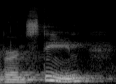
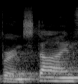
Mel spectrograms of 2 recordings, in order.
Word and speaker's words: Bernstein: So it would only be fair to his parents if we called him Leonard Bernstein, and he used Bernstein for most of his life. Is that enough on that? I just want to make sure everybody knows there's a legitimate case for either pronunciation of his name.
